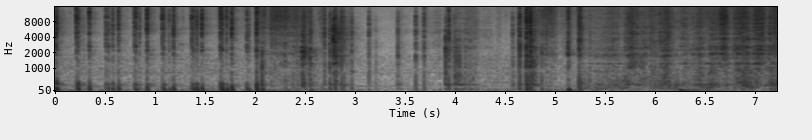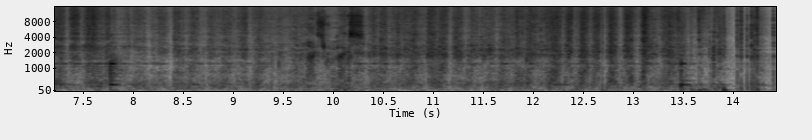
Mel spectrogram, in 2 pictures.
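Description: A tall, hollow, gold-printed aluminium beverage can is scratched and tapped with the fingertips. Quick, dry, bright taps come first, then a brief near-silent pause, then a steady stretch of scratchy rubbing and scraping. A faint, low metallic ring sits under the sounds.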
